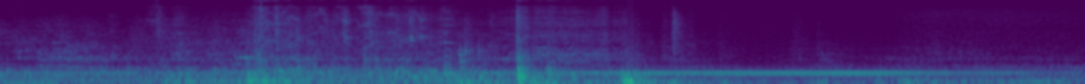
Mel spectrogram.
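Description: ThyssenKrupp hydraulic elevator's sliding doors closing, with a stretch of rattling and a few thuds between about two and a half and six and a half seconds in. A steady hum runs under it and grows a little stronger once the doors are shut, as the car starts down.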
